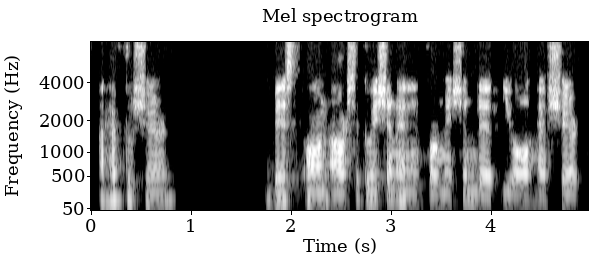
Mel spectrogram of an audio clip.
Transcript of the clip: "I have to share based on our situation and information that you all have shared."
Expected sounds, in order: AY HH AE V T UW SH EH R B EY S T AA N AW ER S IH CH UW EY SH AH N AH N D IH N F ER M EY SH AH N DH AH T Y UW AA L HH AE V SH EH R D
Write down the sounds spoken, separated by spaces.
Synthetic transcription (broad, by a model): AY HH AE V T UW SH EH R B EY S T AA N AW ER S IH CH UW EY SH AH N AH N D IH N F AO M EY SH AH N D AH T Y UW AA L HH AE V SH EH R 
